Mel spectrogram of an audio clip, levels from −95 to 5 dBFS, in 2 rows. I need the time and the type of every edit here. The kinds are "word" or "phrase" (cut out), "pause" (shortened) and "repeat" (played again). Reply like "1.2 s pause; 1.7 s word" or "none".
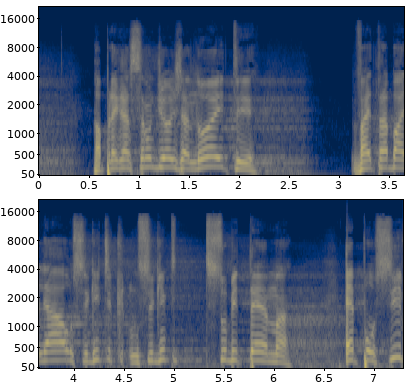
none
